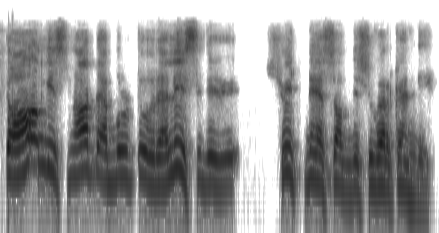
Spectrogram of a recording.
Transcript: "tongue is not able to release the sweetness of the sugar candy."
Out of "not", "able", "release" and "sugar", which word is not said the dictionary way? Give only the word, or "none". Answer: sugar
